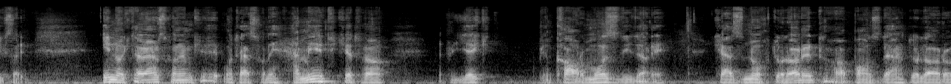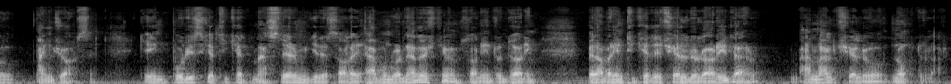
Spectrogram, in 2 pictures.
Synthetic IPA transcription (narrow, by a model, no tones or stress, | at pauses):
ezɒ̰ːɾḭmʔinːoct̪ʰæɾoæɾz̥kʰo̞næmcʰe̞mot̪ʰææsːe̥fɒːnehæmejet̪ʰi̥cʰet̪hɒː | jekʰ | kʰɒːɾmozd̪iːd̪ɒ̰ːɾḛ | cʰeæznohd̪olɒːɾet̪ʰɒːpʰɒːnzd̪æhd̪olɒːɾopʰænd͡ʒɒ̰ːhsen | cʰe̞iːnpʰuːliːscʰe̞t̪ʰicʰet̪ʰmæ̰st̪e̞ɾmiɟiːɾesɒːlhɒːjeɡæbunronæd̪ɒʃt̪iːme̞msɒːlinrod̪ɒːɾiːmb̥e̞nɒːbæɾint̪ʰicʰet̪ʰe̞t͡ʃʰe̞ld̪olɒːɾiːd̪æɾ | æ̰mælt͡ʃʰelonohd̪̥o̰lɒ̰ːɾ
